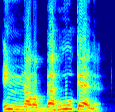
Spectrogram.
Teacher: كذلك على سبيل المثال هاء الصلة، هاء الكناية، إن ربه كان، إن ربه كان به بصيرا، ربه كان به بصيرا، هذا مد نسميه مد الصلة، مد الصلة، إن ربه كان. مددت الهاء مدا طبيعيا أيضا مقداره حركتان لكن في الوصل. طيب لو وقفت على ربه، إن قلت إن ربه وقفت سقط المد فلم يعد مدا طبيعيا، فلذلك نقول أنه مد طبيعي وصلا ويسقط وقفا، أو إما أن يسقط بالكلية كما قلنا في إن ربه وقفنا على الهاء لم يعد هناك مد أصلا.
